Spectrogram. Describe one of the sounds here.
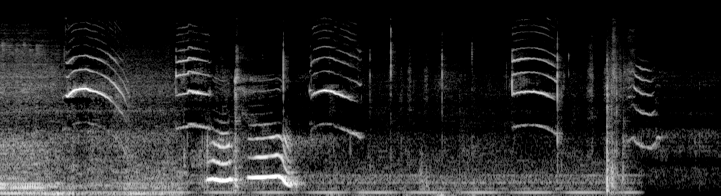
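Kittens mew in high, thin cries.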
